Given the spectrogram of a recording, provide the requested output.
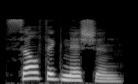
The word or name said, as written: self-ignition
